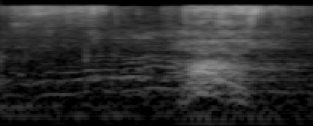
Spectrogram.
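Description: Men's voices, mostly faint, with one short, louder voice-like sound about a second and a half in.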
